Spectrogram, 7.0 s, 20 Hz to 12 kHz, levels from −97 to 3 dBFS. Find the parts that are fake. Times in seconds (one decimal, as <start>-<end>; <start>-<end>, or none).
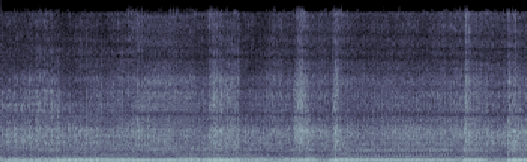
1.8-2.6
